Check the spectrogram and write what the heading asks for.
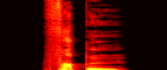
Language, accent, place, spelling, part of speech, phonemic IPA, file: German, Germany, Berlin, foppen, verb, /ˈfɔpən/, De-foppen3.ogg
- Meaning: to put on, to tease, to hoax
